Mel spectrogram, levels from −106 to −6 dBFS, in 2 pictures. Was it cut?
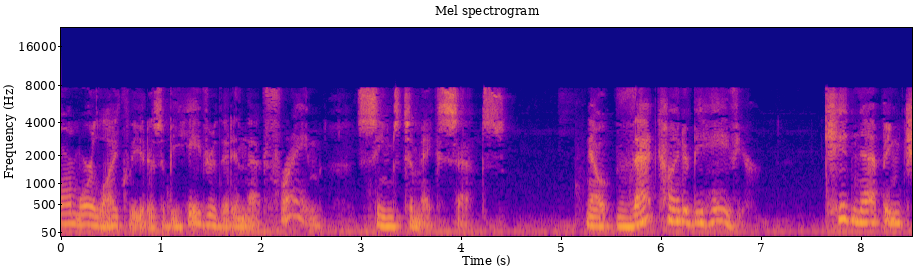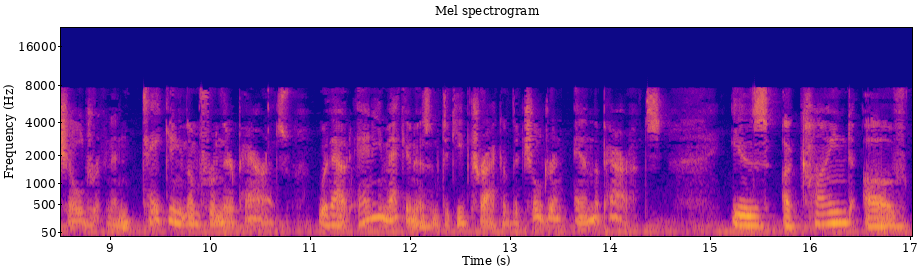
yes; 1 cut; at 5.2 s

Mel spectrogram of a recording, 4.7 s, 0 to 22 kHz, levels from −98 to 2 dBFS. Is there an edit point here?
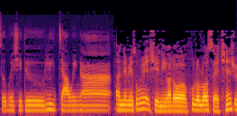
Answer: yes; 1 cut; at 2.3 s

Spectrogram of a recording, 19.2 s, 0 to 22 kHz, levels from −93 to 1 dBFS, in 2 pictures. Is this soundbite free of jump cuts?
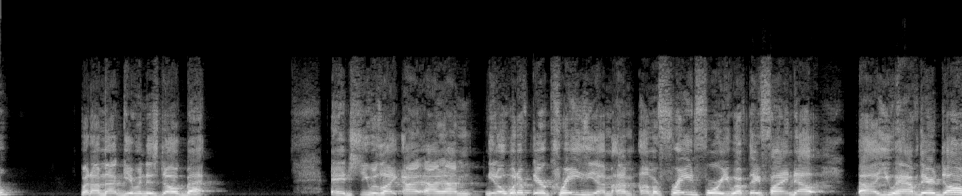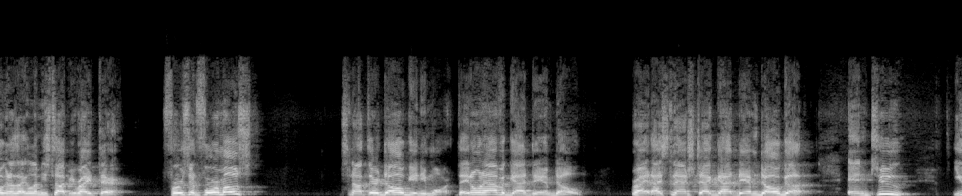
no; 1 cut; at 11.2 s

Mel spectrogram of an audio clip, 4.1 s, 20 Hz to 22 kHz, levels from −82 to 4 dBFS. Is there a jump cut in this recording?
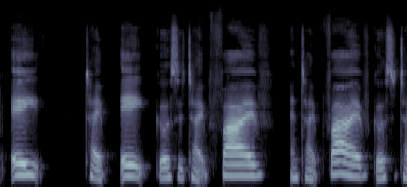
no; 0 cuts

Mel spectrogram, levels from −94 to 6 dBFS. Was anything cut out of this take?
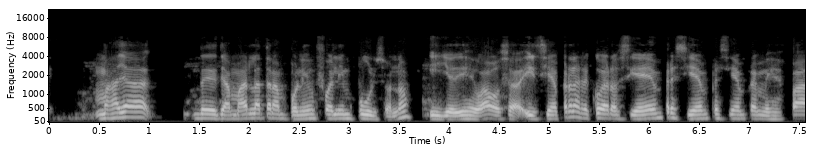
yes; 1 cut; at 3.6 s

